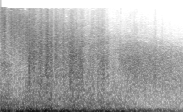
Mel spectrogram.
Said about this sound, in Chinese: 整个加油站都爆炸了，这个爆炸的冲力非同小可啊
